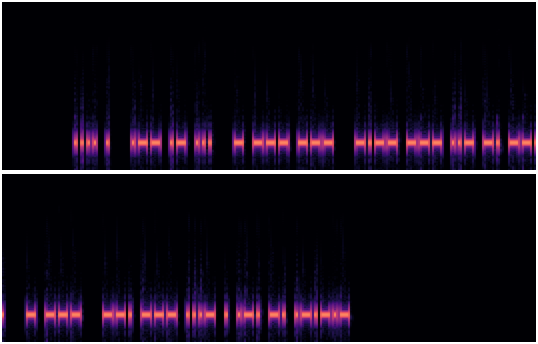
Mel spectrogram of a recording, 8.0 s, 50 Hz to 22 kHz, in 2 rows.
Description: Morse code, heard as a keyed tone, about 50 wpm, 700 Hz. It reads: HE WAS TOO YOUNG TO GOVERN.
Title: Sentences from Top 1000 Words - Review Part 2 - 50wpm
